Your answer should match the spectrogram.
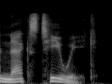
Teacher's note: Instead of saying next week with a hard stop, you'll hear next T week, where the T almost disappears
